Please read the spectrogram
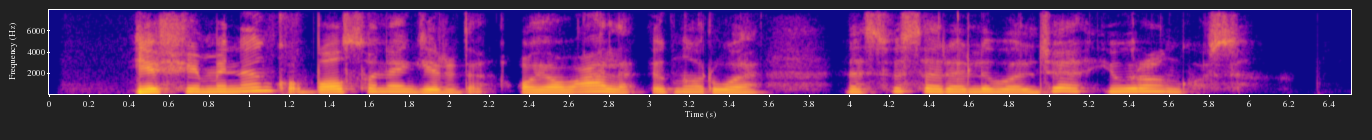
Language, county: Lithuanian, Marijampolė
